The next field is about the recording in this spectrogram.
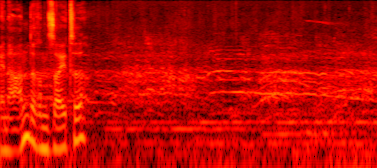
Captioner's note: knight noises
